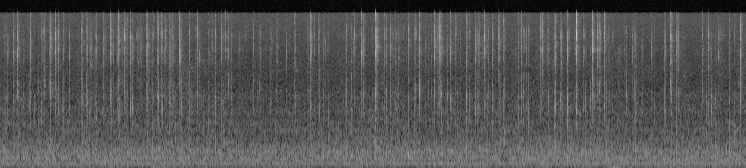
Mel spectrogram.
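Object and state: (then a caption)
Laptop keyboard typing. Fingertips type steadily on a silver MacBook Pro with black plastic keycaps on an aluminum body, lying flat on a desk mat. The result is a continuous stream of soft, quiet key clicks over a steady low hum.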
